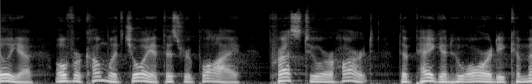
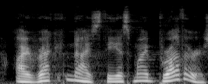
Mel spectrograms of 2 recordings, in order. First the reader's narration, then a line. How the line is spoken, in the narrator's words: she exclaimed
